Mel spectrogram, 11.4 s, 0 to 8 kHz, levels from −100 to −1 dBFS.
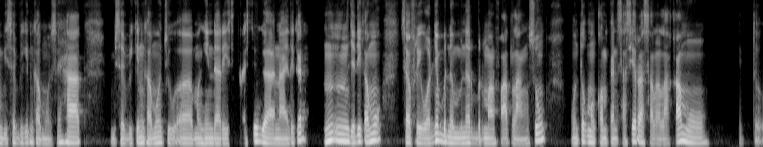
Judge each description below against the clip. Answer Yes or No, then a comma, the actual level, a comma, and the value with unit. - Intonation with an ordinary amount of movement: Yes, average, 3.4 semitones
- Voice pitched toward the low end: Yes, low, 100 Hz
